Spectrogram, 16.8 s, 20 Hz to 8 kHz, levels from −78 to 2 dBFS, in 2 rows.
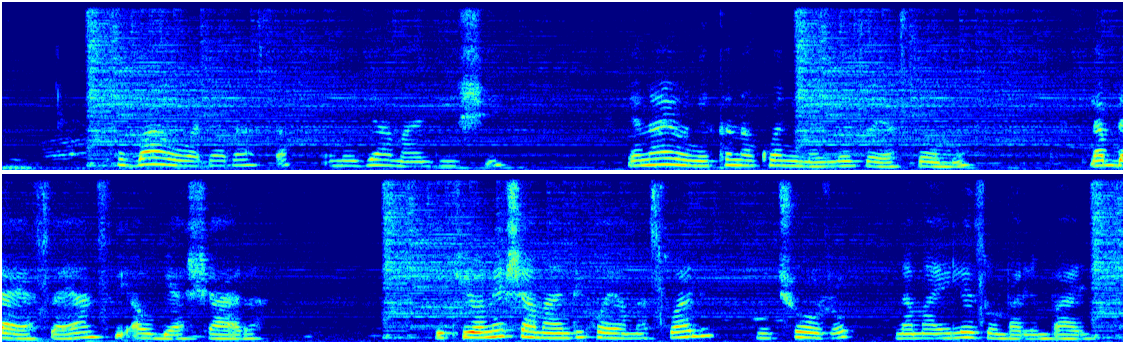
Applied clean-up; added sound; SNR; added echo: none; Crash cymbal; 16 dB; none.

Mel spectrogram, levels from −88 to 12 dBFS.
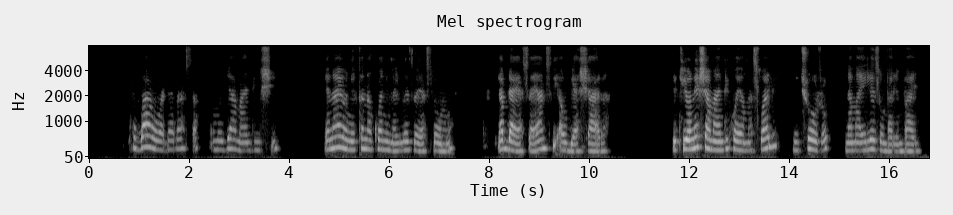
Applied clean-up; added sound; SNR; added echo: neural mask model Resemble Enhance denoiser.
